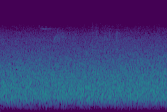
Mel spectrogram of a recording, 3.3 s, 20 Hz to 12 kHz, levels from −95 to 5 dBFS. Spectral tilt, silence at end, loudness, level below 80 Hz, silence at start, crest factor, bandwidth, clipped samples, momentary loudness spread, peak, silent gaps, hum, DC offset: -0.5 dB/octave; 0 s; -48 LUFS; under -90 dBFS; 0 s; 12 dB; 7.6 kHz; under 0.1%; 1 LU; -36 dBFS; none; none; under 0.1%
